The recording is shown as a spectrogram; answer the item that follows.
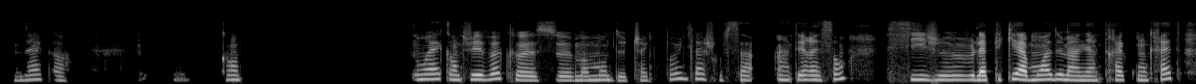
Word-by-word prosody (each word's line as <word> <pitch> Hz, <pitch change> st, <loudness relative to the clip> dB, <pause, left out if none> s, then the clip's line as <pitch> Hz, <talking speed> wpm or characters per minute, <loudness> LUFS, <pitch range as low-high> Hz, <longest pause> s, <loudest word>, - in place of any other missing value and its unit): D'accord. 205 Hz, -1 st, -7 dB, 1.5 s
Quand 215 Hz, 0 st, -3 dB, 1.7 s
ouais, 240 Hz, +2 st, +2 dB
quand 220 Hz, -2 st, -1 dB
tu 225 Hz, -, -2 dB
évoques, 235 Hz, +3 st, +2 dB
heu, 195 Hz, -2 st, +2 dB
ce 190 Hz, +1 st, -4 dB
moment 195 Hz, +2 st, -1 dB
de 180 Hz, -3 st, -6 dB
checkpoint 235 Hz, +7 st, -6 dB
là, 250 Hz, -1 st, -1 dB
je -, -, -10 dB
trouve 205 Hz, -, -15 dB
ça 205 Hz, -2 st, -6 dB, 0.2 s
intéressant. 215 Hz, +3 st, -1 dB, 0.4 s
Si 220 Hz, -2 st, -1 dB
je 205 Hz, +1 st, -1 dB
veux 210 Hz, 0 st, 0 dB
l'appliquer 220 Hz, +4 st, +5 dB
à 220 Hz, -, +11 dB
moi 220 Hz, +2 st, +3 dB
de 230 Hz, 0 st, +3 dB
manière 195 Hz, -2 st, +1 dB
très 205 Hz, -1 st, -1 dB
concrète, 210 Hz, +6 st, -2 dB
210 Hz, 130 wpm, -25 LUFS, 200-225 Hz, 1.7 s, à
